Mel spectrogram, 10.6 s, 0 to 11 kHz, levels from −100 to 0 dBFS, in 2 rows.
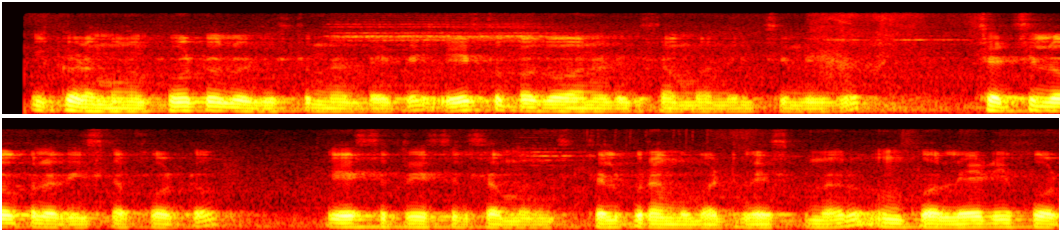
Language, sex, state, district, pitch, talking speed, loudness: Telugu, male, Karnataka, Bellary, 95 Hz, 135 wpm, -19 LUFS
